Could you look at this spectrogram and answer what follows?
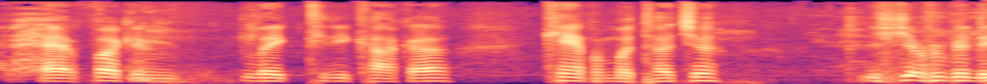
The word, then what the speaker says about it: Matoucha: It's spelled M-A-T-O-U-C-H-A. Matucha. – Matucha.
